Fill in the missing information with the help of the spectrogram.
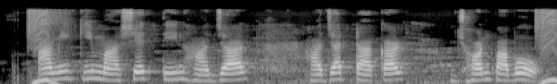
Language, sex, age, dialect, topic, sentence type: Bengali, female, 18-24, Northern/Varendri, banking, question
